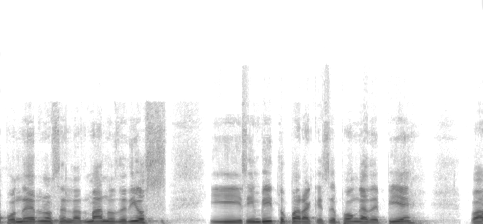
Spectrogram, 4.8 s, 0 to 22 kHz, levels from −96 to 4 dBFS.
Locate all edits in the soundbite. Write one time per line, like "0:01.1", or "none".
0:02.4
